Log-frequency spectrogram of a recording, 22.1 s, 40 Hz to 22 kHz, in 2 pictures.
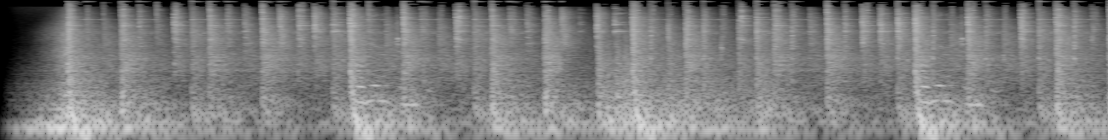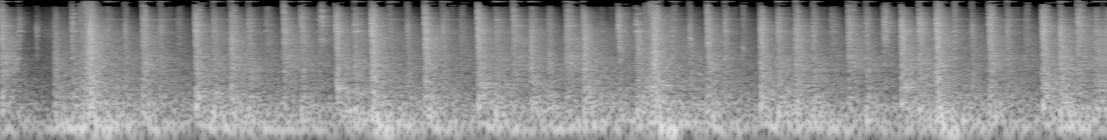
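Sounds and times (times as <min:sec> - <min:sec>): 
energetic drum beat: 0:00.7 - 0:22.1.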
